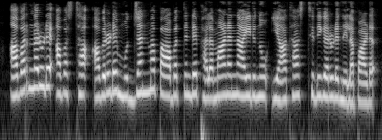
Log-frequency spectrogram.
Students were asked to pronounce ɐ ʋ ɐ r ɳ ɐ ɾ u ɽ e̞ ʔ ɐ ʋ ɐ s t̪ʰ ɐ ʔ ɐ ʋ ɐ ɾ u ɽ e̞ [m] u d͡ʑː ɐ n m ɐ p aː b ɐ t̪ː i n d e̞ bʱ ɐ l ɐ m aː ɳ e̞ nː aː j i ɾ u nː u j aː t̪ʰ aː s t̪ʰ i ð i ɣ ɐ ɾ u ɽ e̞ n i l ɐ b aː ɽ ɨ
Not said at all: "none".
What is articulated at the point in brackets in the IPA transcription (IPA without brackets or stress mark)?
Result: m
